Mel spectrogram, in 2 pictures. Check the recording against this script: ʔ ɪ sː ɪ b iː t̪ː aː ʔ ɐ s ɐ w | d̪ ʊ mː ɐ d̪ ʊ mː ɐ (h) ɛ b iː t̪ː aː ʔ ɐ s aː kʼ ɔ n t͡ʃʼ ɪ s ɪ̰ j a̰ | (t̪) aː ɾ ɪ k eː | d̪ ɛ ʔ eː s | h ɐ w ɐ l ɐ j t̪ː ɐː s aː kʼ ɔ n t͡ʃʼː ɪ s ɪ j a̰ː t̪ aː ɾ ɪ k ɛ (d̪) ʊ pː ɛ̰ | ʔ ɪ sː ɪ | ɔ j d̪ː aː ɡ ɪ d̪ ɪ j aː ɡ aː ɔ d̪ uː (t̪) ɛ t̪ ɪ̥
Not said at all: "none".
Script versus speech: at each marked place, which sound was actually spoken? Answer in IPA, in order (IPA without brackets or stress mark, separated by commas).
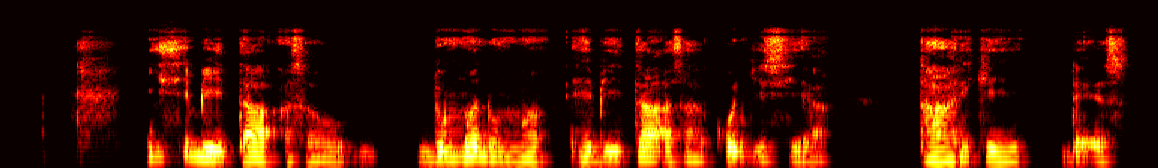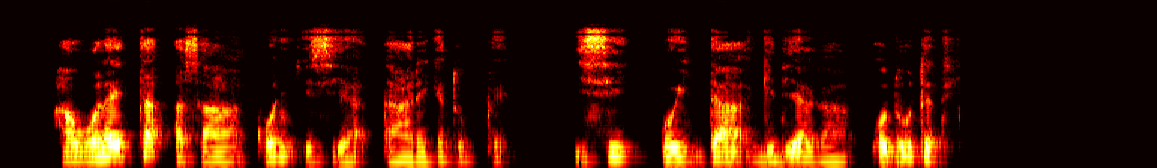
h, t̪, t̪, t̪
